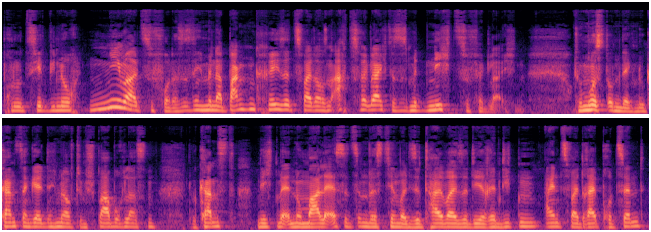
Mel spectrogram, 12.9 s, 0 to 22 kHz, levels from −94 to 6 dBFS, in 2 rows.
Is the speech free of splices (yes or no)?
no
